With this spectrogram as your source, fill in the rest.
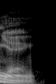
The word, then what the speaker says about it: yang: Yang is the pronunciation. Yang? So it's still a G at the end. Yeah. Yang. But you get it in your nose? Yeah, a little neat. Like a gong.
